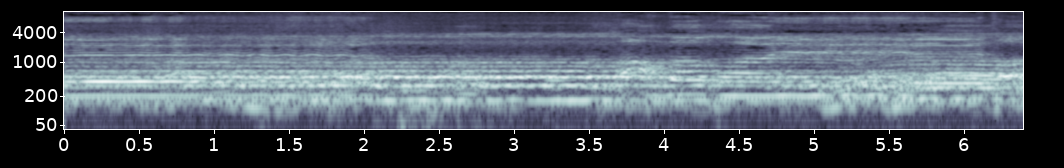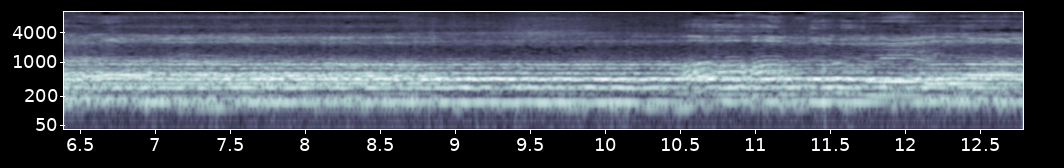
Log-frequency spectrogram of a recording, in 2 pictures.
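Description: A group of men's voices chanting a Chechen Sufi zikr, holding long drawn-out notes, with a change of pitch about halfway through.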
